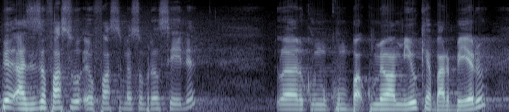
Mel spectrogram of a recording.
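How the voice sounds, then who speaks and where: A man talks at a fairly quick pace. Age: 20s. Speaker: podcast host. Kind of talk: casual chat.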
